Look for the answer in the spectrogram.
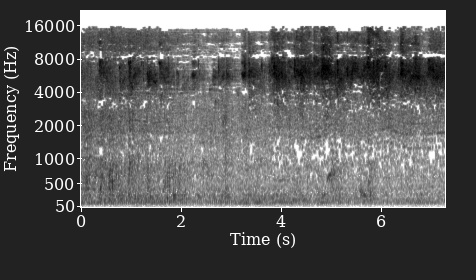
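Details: Many swiftlets in a swiftlet house, at their busiest since its renovation, give a dense, continuous chatter of high, thin twittering chirps, with a steady hiss and low background rumble.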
